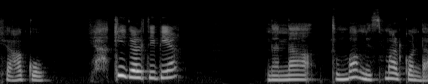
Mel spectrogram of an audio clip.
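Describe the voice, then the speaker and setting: A woman reading a story voices a young husband who softly coaxes his wife. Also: on the high side, expressive, measured pace. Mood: tender. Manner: soft, coaxing. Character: young husband, tender and coaxing.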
